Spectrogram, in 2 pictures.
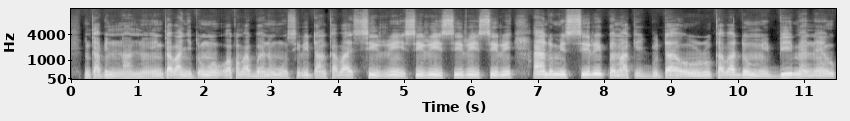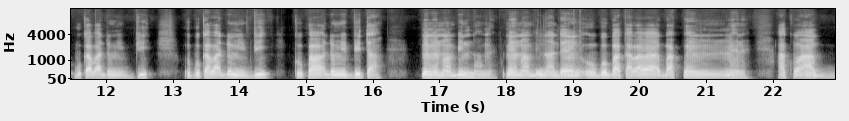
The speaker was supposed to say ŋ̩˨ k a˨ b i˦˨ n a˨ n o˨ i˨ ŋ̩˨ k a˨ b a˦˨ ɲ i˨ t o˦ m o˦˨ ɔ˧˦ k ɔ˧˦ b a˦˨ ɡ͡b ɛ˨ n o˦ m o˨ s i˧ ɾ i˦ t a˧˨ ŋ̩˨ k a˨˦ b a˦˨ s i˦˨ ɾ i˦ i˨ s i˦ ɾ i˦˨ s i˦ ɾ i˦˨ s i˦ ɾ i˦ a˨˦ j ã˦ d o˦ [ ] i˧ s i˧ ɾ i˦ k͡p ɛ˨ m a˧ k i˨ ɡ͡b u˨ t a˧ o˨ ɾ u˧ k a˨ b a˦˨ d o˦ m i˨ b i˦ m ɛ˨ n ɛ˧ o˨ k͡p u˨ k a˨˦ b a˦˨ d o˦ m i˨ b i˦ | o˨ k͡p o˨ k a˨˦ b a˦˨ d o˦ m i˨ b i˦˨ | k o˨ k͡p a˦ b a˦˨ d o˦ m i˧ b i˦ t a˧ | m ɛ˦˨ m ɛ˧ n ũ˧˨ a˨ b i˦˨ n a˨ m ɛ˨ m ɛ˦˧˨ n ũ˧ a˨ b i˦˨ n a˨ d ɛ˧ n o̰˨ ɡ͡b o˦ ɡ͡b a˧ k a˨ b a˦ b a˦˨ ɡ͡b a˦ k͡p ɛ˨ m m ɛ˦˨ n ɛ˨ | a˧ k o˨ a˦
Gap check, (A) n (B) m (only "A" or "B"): B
